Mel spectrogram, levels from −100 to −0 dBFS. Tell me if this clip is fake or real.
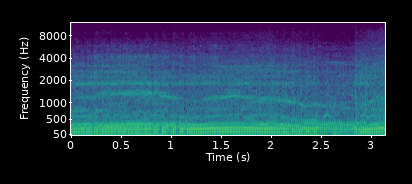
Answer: real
